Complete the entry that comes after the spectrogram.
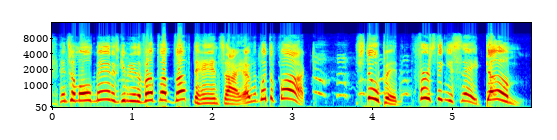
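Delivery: high, loud comic tirade; exasperated, full-volume rant; furious self-berating. Acted. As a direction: shout at yourself like an idiot being told off. Rants at himself as stupid.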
